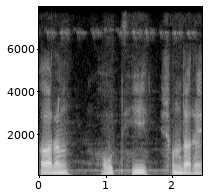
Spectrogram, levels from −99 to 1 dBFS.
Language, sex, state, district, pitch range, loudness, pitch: Hindi, male, Bihar, Vaishali, 105-110 Hz, -21 LUFS, 110 Hz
